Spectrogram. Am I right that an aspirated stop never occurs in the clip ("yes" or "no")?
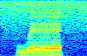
yes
